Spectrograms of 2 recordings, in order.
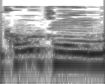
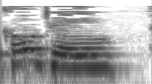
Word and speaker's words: Coltrane: But the way that I remember that it was him is because I kept getting his name wrong. Mr. Coltrane, Mr. Coltrane. And I forget if it was my dad or my older sister who said, no, it's like the rail yard, like a coal train.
